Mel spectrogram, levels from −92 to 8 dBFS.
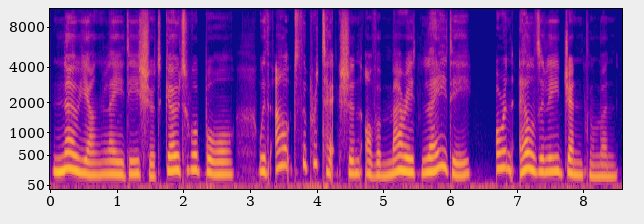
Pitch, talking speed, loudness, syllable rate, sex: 210 Hz, 135 wpm, -16 LUFS, 3.8 syllables/s, female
